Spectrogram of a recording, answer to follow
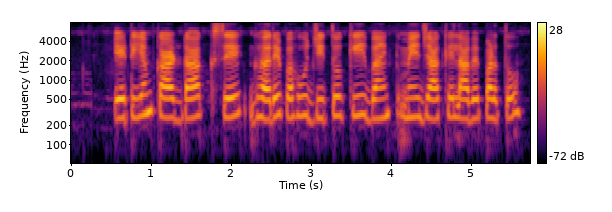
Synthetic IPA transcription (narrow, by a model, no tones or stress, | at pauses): eːʈiːjəmkaːɾɖɖaːkseɡʱɐɾepəɦud͡ʒiːt̪õkibɛ̃ːŋkmẽd͡ʒaːkelaːbepɐɽt̪oː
